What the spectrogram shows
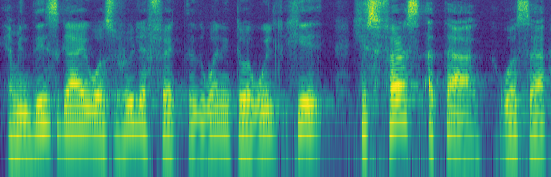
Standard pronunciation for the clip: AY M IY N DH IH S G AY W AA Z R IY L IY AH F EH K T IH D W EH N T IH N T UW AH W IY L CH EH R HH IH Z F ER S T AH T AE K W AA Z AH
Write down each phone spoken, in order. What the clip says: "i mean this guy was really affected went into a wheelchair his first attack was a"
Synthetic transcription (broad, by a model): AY M IY N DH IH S G AY W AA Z R IY L IY AH F EH K T IH D W EH N T IH N T UW AH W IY L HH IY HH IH S F ER S T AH T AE K W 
